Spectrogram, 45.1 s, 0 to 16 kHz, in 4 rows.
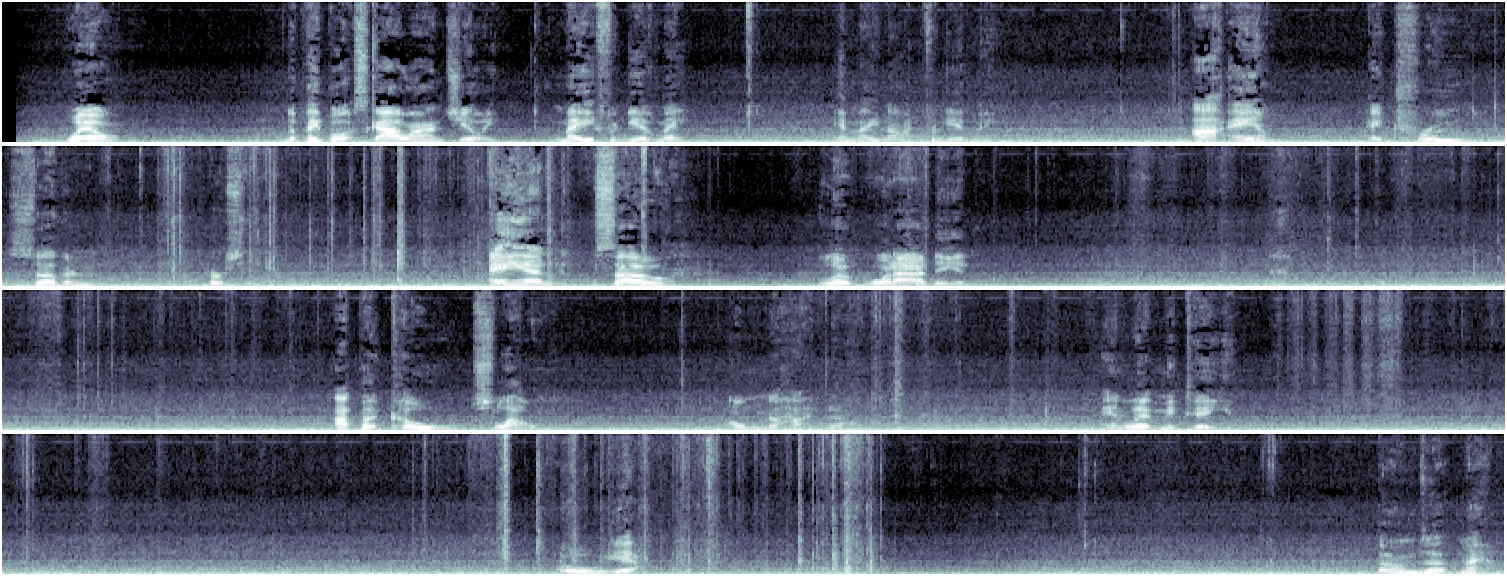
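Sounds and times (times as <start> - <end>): vehicle engine idling: 0.1 - 45.0.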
